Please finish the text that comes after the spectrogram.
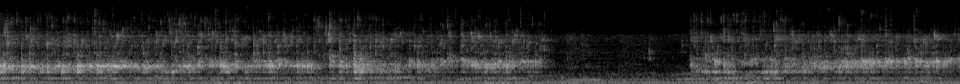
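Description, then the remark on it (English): Coffee is poured steadily, a continuous splashing trickle that pauses briefly partway through before resuming. No one speaks. “Sorry, excuse the silence while I'm pouring coffee.”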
